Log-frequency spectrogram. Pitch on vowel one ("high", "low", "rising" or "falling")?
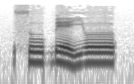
high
